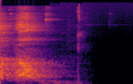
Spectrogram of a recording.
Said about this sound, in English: I do not know why my dog is barking out the door. I think she has to go piss. I'm not sure.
